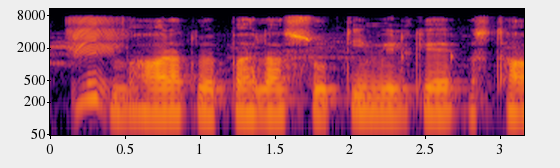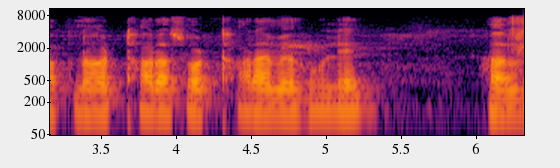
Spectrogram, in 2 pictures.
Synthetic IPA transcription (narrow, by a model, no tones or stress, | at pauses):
bʱaːɾət̪mẽpɛɦlãsuːt̪imɪlkeəst̪ʰaːpnaəʈʰːaːɾasɔəʈʰaːɾamẽɦoːle | həl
